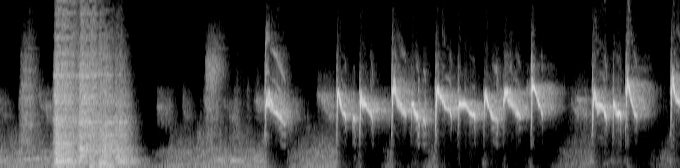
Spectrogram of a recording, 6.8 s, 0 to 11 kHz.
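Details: Pet oriental white-eye in open singing, September 2022, form slightly off: a loud rustling burst and low hum at first, then bright high warbling phrases, quick up-and-down slurs repeated in clustered bursts.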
